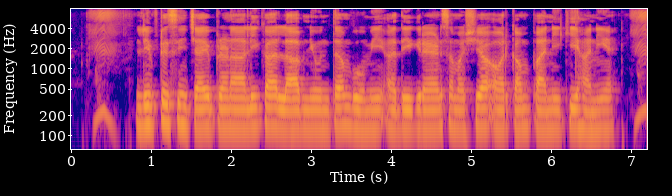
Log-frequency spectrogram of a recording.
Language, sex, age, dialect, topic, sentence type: Hindi, male, 18-24, Garhwali, agriculture, statement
